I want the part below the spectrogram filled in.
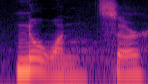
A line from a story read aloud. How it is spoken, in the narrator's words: Her voice quivered as she said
